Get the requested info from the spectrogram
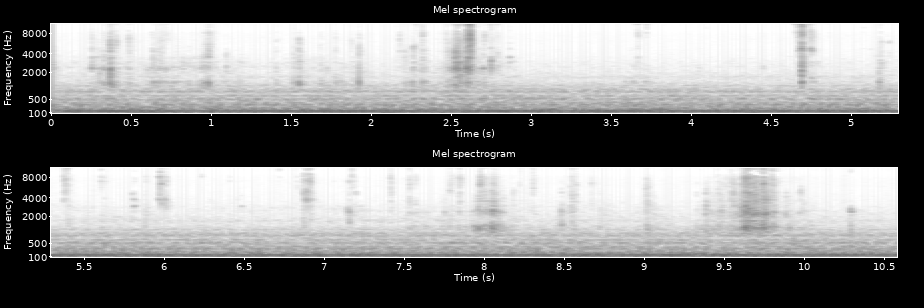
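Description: A few short sips through a straw and soft mouth sounds over the steady low hum of a car cabin.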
